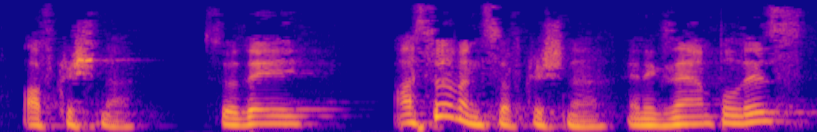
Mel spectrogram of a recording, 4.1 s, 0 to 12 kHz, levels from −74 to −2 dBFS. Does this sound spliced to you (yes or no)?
no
